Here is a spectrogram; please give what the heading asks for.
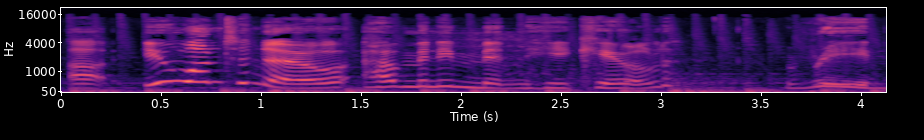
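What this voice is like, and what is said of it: Put-on posh English accent. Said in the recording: “in the Queen of England accent”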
